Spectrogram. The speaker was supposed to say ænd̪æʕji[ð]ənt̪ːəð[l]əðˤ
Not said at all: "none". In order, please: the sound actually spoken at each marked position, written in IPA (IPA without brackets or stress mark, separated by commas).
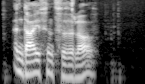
θ, l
